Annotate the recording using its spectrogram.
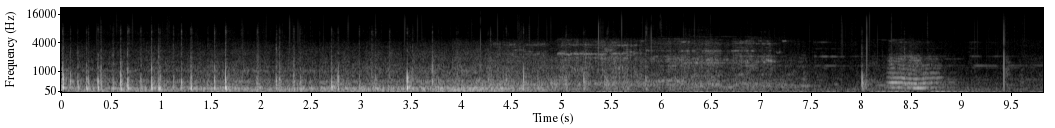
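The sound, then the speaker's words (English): Hooves of a ridden horse clip-clop in a quick, uneven patter, fading out partway through, followed by a brief voiced sound near the end. “down off that horse and let's go.”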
